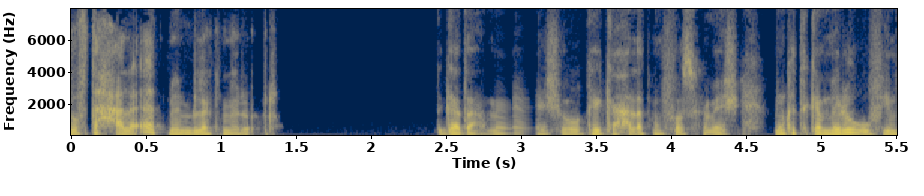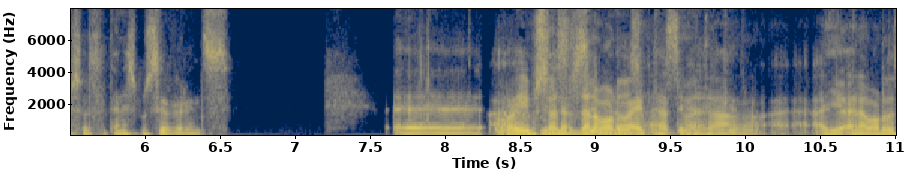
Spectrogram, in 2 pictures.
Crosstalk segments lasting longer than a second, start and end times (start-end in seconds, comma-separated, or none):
8.3-10.1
